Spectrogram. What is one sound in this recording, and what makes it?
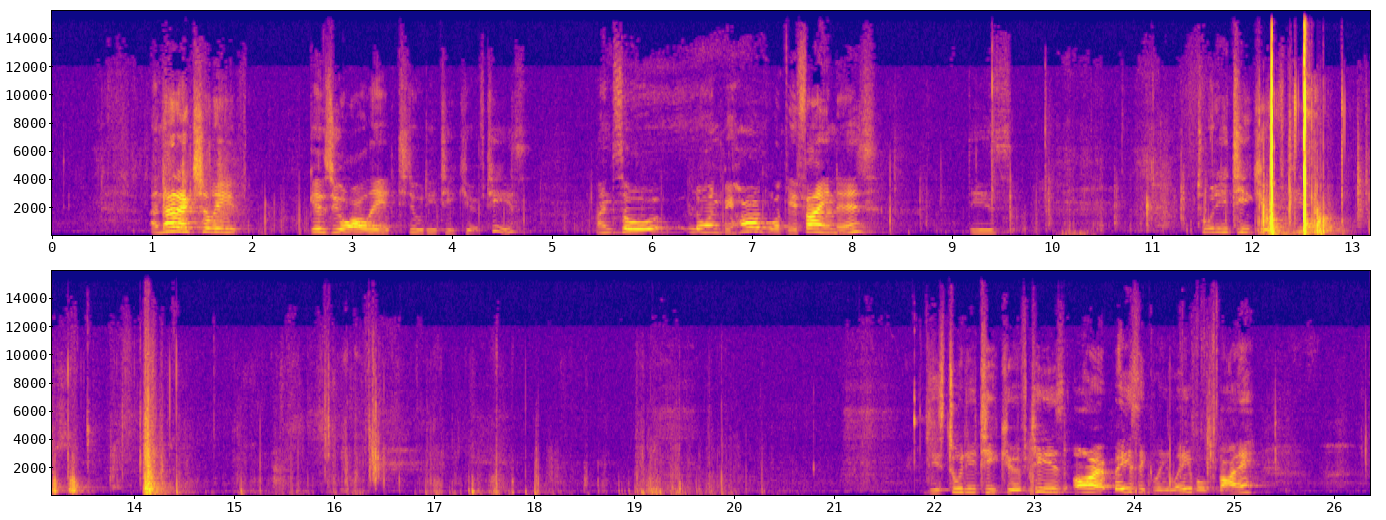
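A woman lectures calmly, heard through a microphone in a large room.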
